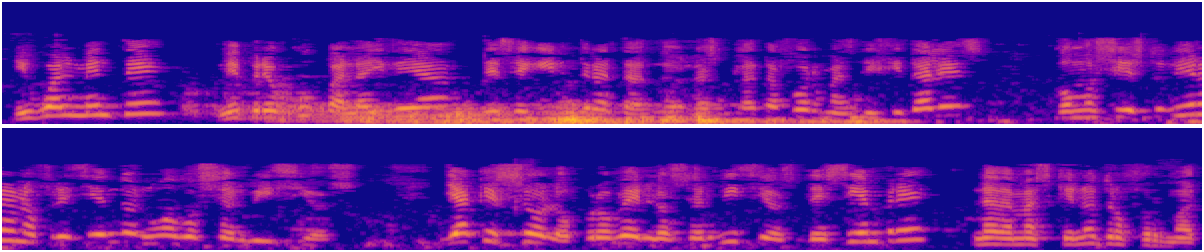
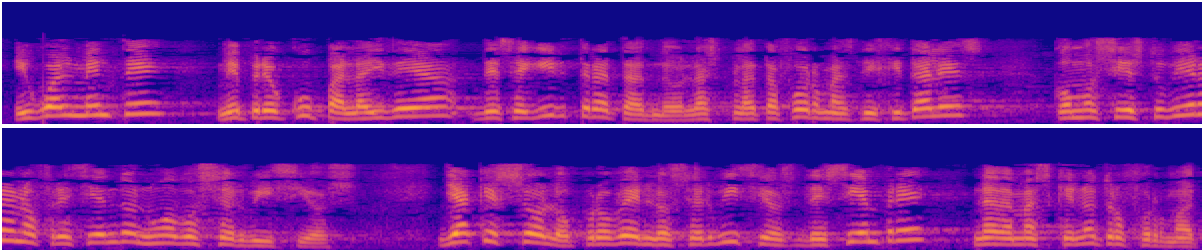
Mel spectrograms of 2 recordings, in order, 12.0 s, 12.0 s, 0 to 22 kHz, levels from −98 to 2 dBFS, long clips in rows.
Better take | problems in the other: second | noise reduction (classical method Wiener filter)

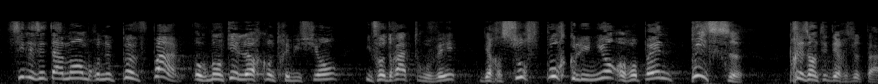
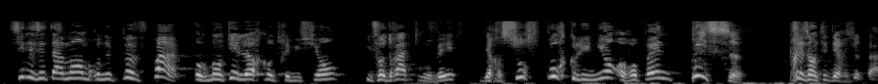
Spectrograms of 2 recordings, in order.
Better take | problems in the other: first | noise reduction (classical method Wiener filter)

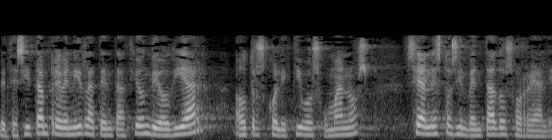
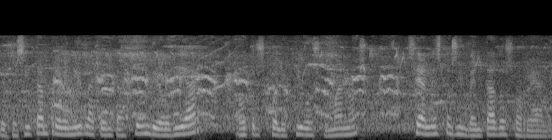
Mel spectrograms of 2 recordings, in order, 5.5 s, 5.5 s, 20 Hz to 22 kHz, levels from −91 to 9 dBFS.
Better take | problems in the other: first | background sound (Bird); as loud as the speech

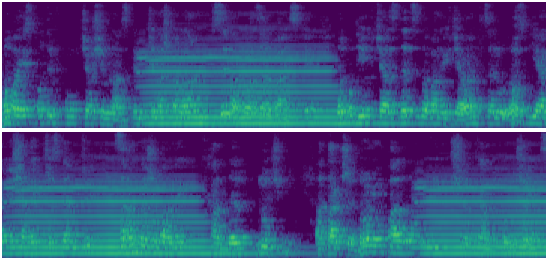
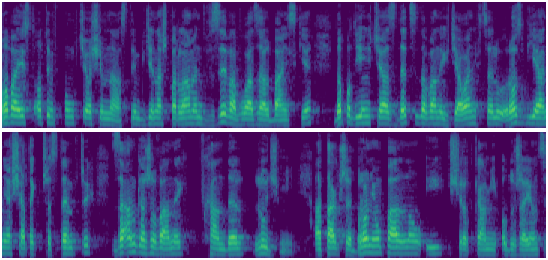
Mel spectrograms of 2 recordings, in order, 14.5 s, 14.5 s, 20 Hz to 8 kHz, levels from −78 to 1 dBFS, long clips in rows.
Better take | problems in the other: second | background sound (Bowed string instrument); 2 dB below the speech // room echo; dies away in 0.6 s

